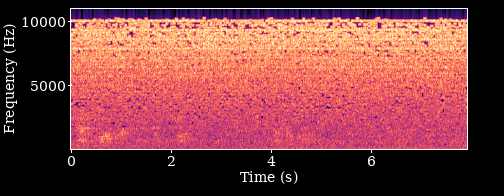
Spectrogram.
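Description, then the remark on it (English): A noisy fan runs nonstop right behind a speaker, giving a loud, even whooshing roar that spans low to high pitches, with a faint low hum underneath and no change in level throughout. “The fan's right behind me, and it's pretty noisy.”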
